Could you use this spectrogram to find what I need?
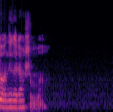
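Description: A young woman speaks briefly and close up.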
